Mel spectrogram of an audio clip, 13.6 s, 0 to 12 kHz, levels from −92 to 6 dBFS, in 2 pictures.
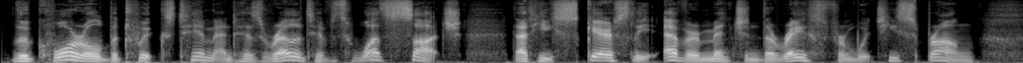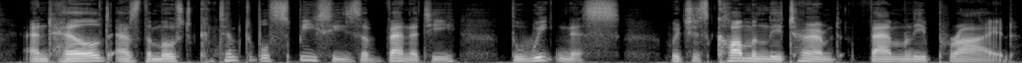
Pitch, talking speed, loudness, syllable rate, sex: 120 Hz, 165 wpm, -23 LUFS, 5.1 syllables/s, male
